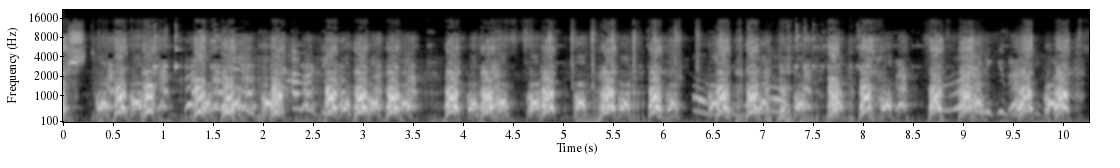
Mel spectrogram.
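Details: Bakarwal dog, a pure-line lion-head type shown with puppies, barking in a dense run of short, punchy barks, around two per second with brief pauses, sustained across the whole stretch.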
